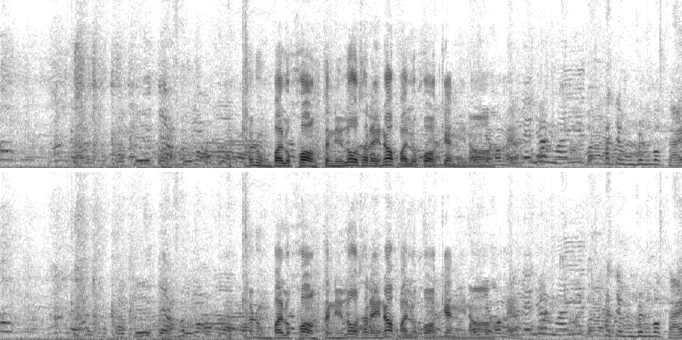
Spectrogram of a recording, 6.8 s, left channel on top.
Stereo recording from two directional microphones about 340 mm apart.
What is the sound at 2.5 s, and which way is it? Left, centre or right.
Speech, centre.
